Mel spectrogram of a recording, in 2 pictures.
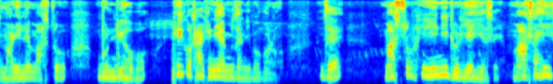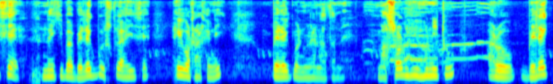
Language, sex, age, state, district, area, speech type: Assamese, male, 45-60, Assam, Darrang, rural, spontaneous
